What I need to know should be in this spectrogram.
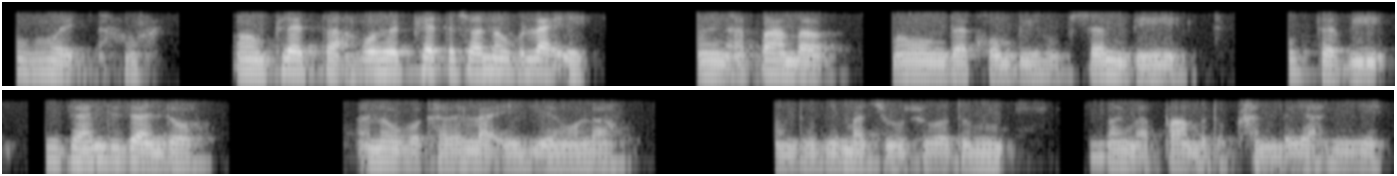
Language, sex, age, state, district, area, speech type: Manipuri, female, 60+, Manipur, Churachandpur, urban, conversation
